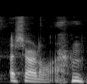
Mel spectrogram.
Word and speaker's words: Ashardalon: Yeah, but there's a myriad of pronunciations all around podcasting as to how that's pronounced. It's Ashardalon.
